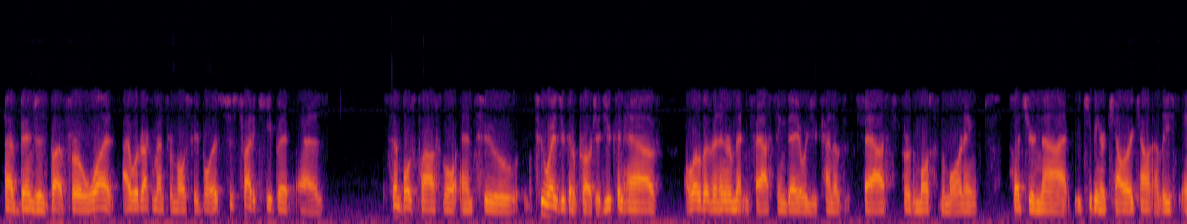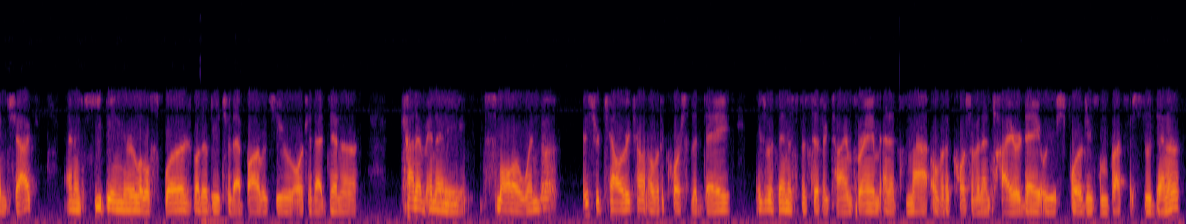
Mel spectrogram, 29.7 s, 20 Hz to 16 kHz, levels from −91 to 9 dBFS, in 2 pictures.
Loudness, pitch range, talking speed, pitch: -24 LUFS, 90-105 Hz, 240 wpm, 95 Hz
